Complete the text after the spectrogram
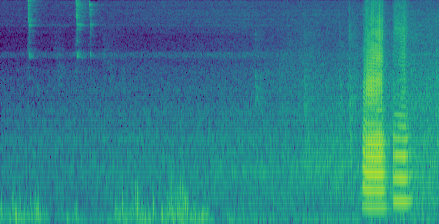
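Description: A train rumbles as it approaches along the tracks.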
